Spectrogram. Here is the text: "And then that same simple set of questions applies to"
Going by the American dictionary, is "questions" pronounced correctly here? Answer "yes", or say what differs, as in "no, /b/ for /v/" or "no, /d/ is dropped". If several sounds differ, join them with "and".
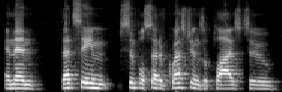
yes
